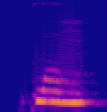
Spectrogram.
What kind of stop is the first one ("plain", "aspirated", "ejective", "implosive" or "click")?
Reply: plain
